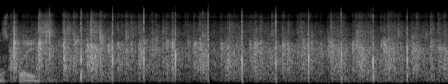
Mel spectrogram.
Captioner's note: applause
